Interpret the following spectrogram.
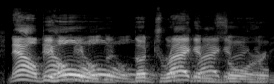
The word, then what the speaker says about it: Dragonzord: right now behold the Dragon Sword you gotta say it like Zordon right but he's pretty darn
